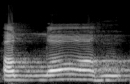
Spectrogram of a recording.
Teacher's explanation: اللہ کے لام سے پہلے زبر ہوتا ہے تو اللہ کے لام کو منہ بھر کے پڑھتے ہیں۔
